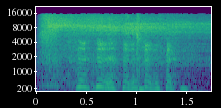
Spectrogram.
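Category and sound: machine, fog machine hissing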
